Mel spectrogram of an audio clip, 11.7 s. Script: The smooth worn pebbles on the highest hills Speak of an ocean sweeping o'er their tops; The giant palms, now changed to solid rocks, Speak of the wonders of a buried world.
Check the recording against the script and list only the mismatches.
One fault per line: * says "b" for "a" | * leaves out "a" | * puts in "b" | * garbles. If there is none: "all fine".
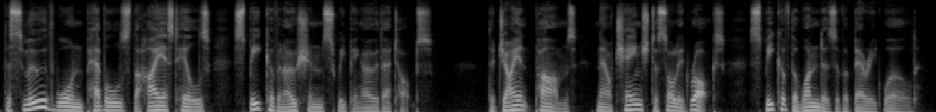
* leaves out "on"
